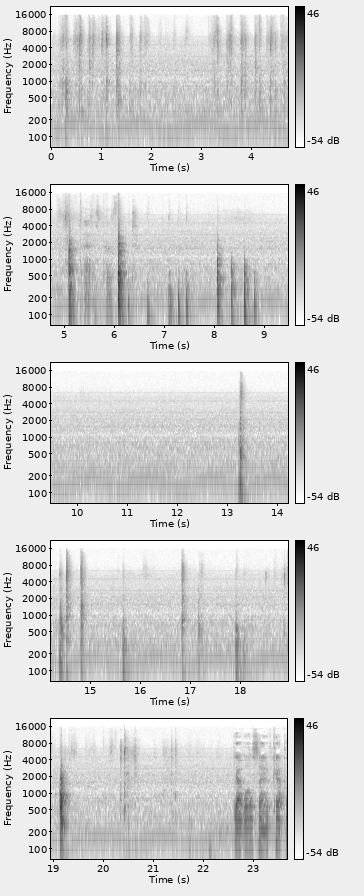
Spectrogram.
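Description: Cards tap and snap softly as a hand shuffles and lays them down.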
